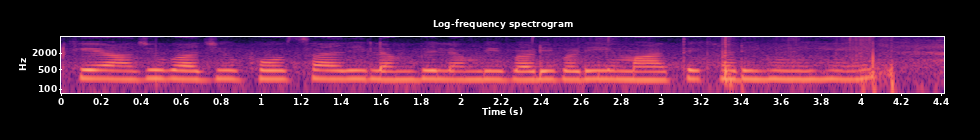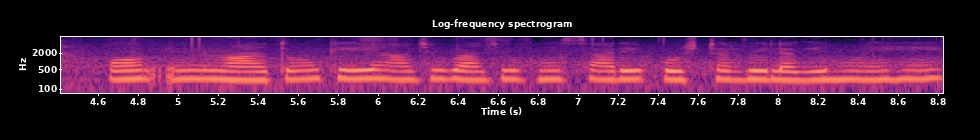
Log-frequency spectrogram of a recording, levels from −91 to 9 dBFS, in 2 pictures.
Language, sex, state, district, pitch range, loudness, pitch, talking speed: Hindi, female, Uttar Pradesh, Hamirpur, 230-240 Hz, -19 LUFS, 235 Hz, 150 wpm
